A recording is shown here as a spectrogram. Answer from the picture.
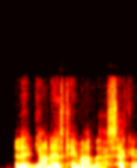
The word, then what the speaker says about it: Yanez: How do you say Adrian's last name? Yazes? – Yanez. Adrian Yanez.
